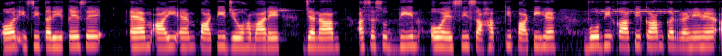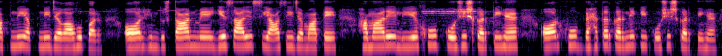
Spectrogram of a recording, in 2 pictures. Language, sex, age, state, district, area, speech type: Urdu, female, 45-60, Delhi, Central Delhi, urban, spontaneous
